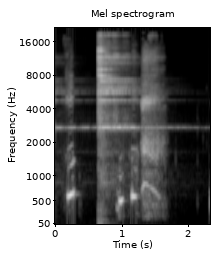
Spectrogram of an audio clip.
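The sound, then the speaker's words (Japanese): A bell rung twice, each strike a bright metallic ring with a shimmering tone that lingers briefly before fading, set against short, higher squeaky sounds. “これ、ベル2回？”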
